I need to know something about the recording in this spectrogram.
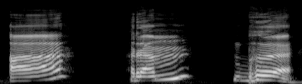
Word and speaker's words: आरंभ: सन चार र संचार आ रं भ तो मिलके बन जाएगा आरंभ इस शब्द के अंदर भी अपन ने आधा मा का उच्चारण कराए।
